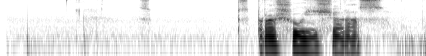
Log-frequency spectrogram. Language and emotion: Russian, neutral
